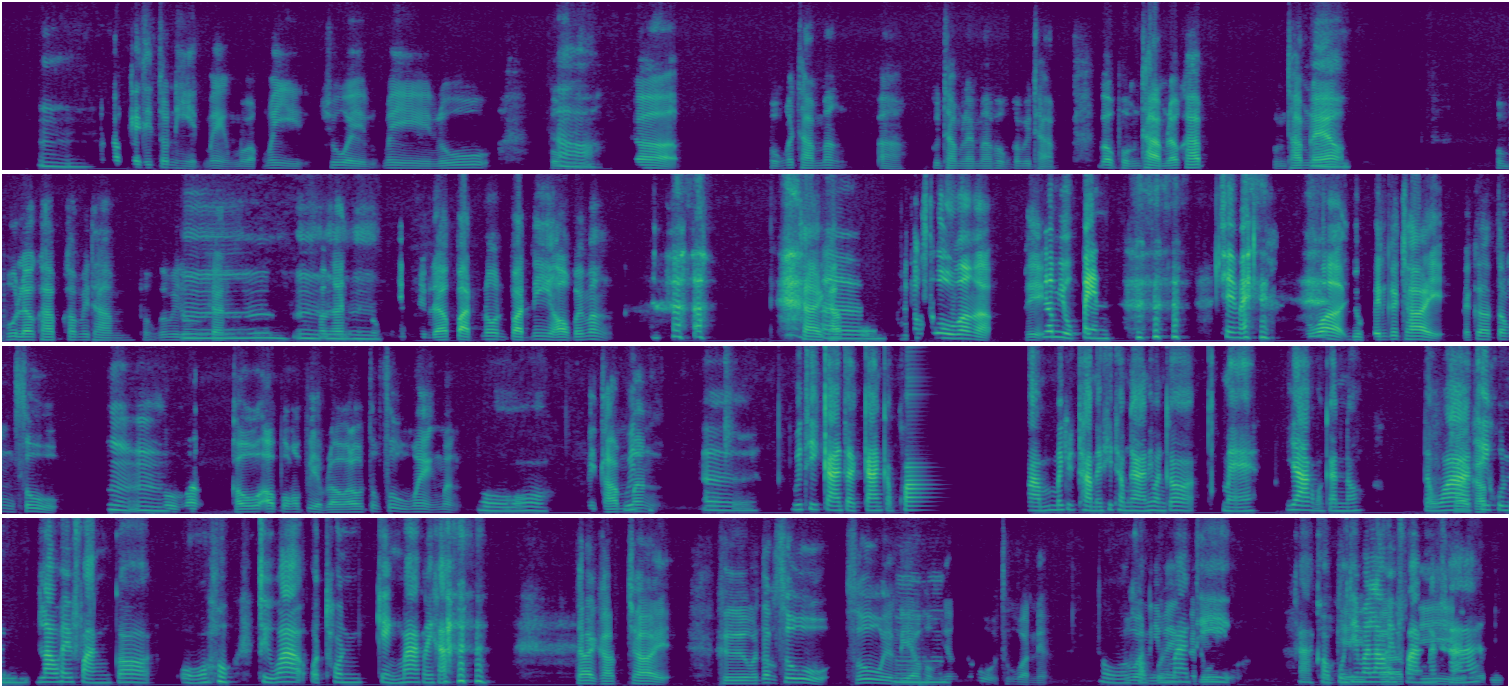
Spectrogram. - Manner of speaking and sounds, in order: static; distorted speech; other background noise; chuckle; chuckle; tapping; mechanical hum; chuckle; chuckle
- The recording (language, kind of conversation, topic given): Thai, unstructured, คุณรับมือกับความไม่ยุติธรรมในที่ทำงานอย่างไร?
- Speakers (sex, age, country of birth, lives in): female, 40-44, Thailand, Thailand; male, 50-54, Thailand, Philippines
